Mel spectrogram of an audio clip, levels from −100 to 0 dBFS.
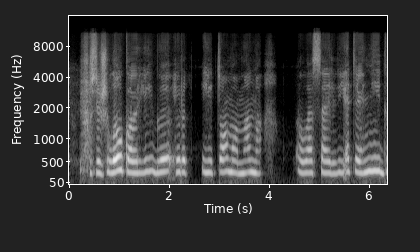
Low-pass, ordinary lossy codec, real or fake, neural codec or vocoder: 10.8 kHz; Opus, 64 kbps; fake; codec, 16 kHz in and 24 kHz out, 0.8 kbps, FocalCodec, streaming, 65536 codes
